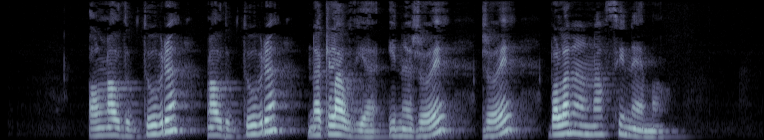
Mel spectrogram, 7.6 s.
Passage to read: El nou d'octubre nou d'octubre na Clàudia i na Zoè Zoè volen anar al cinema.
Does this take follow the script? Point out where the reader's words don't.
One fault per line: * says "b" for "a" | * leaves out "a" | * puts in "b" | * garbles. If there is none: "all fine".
all fine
